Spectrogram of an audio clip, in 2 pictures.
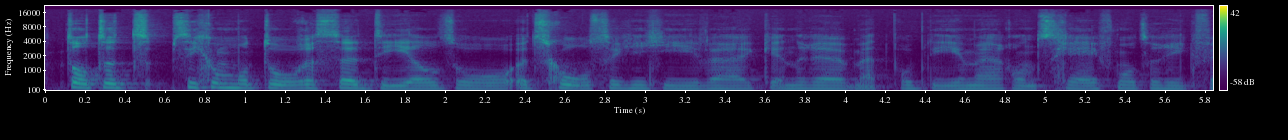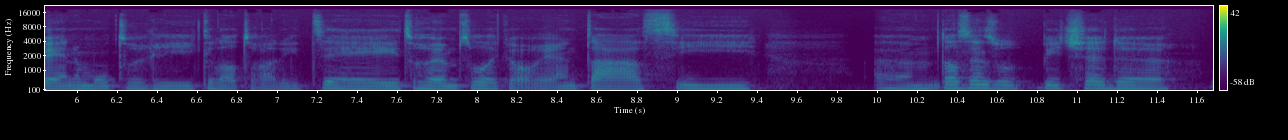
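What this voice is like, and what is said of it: Heavy Limburg Dutch accent. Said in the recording (Dutch): “zwaar Limburgs accent”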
